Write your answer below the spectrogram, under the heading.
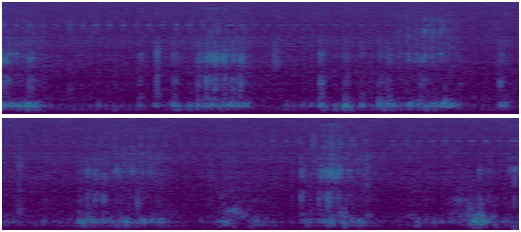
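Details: Rescue cat filmed on a live-streaming Tiny Kittens Society cam at night, purring steadily: a low, throbbing rumble rising and falling in regular breaths, about one cycle per second, with faint soft rustling.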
